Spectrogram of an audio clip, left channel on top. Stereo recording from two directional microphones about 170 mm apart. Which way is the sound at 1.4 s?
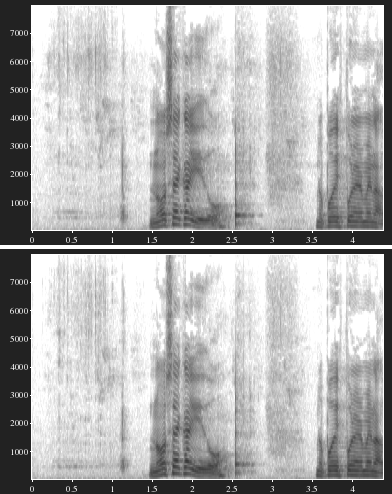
40° right (ahead or behind).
